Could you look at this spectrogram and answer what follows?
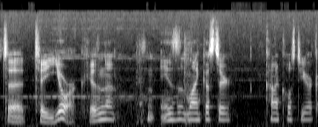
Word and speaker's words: Lancaster: Just like in England, Lancaster. It's pronounced Lancaster, not Lancaster. Lancaster. Pronounce it right.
